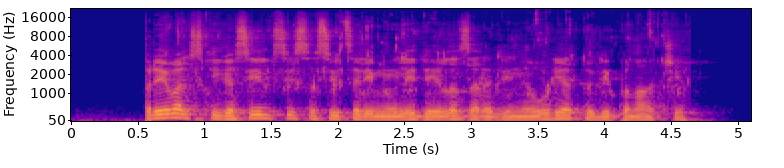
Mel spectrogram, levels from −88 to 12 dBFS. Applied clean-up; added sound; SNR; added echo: neural mask model Resemble Enhance denoiser.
